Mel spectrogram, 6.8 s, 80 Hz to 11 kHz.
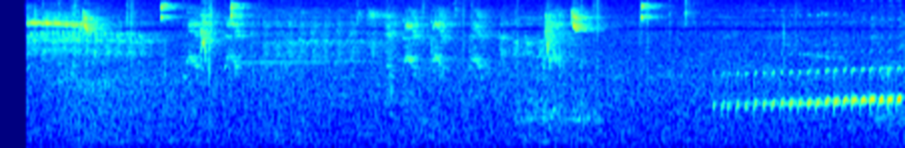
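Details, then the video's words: A Rufous-tailed Antthrush (Chamaeza ruficauda) in the Serra da Mantiqueira at Campos do Jordão, São Paulo, Brazil, on 10 April 2013 gives a rapid, low series of hooting notes near the end that quickens and swells. Other birds chirp over a steady insect-like hiss. "Rufous-tailed Antthrush"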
